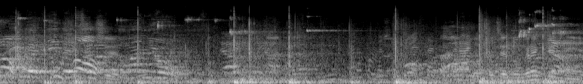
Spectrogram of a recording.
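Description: A basketball bounces on the floor as a player dribbles.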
